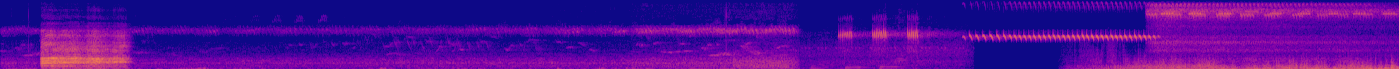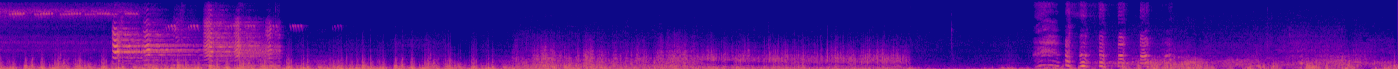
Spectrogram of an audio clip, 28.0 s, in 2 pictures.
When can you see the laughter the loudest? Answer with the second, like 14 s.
1 s.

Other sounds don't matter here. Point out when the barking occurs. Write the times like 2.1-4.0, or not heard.
not heard.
